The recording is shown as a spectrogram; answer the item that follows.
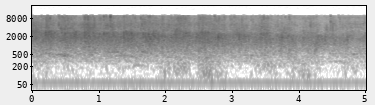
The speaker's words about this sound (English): Oh, somebody ought to clap their hands to the Lord.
